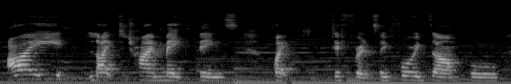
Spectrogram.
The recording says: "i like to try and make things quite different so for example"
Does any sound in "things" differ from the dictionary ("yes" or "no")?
no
